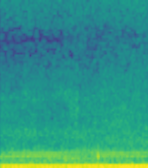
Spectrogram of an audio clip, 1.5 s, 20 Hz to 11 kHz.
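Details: 2004 Lennox condenser after replacing the oil-leaking outdoor fan motor, four-wire motor wired as three-wire: even steady hum, smooth fan whoosh with some wind; normal running after repair.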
